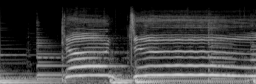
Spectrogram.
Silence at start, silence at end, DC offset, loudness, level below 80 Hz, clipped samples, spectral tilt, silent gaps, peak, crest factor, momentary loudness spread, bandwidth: 0 s; 0 s; under 0.1%; -16 LUFS; -34 dBFS; under 0.1%; -4.5 dB/octave; none; -4 dBFS; 12 dB; 10 LU; 14 kHz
